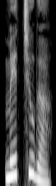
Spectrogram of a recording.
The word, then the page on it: ಮೆಚ್ಚಿಕೆ: kannada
